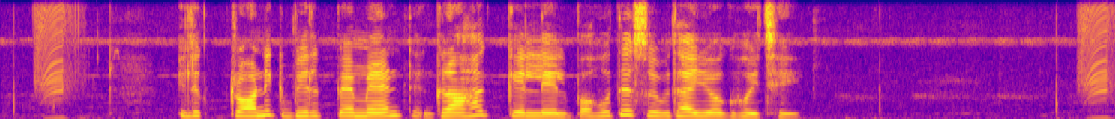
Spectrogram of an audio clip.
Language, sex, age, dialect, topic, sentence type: Magahi, female, 36-40, Western, banking, statement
